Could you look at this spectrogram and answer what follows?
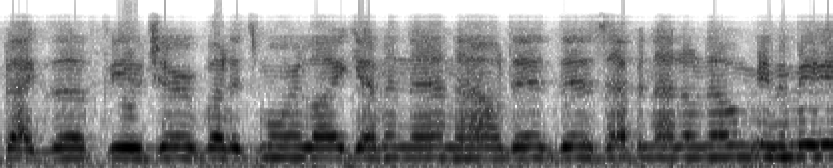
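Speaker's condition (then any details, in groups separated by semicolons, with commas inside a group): Brain injury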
